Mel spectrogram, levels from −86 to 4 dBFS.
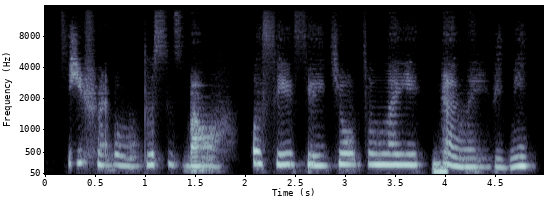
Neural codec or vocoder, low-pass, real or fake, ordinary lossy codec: codec, 44.1 kHz, 0.9 kbps, DAC; 14.4 kHz; fake; none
